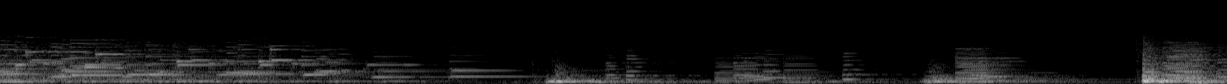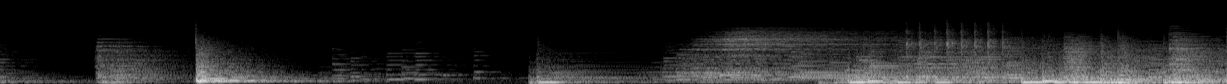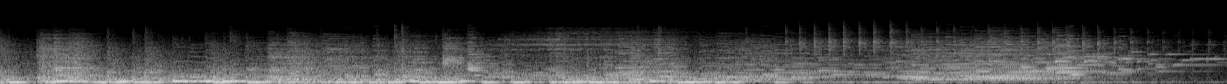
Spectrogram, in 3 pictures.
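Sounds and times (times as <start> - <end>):
piano in a duet with percussion: 0.0 - 36.8
percussion in a duet with piano: 18.8 - 36.8.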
